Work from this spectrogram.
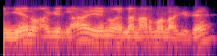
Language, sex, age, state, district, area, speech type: Kannada, male, 18-30, Karnataka, Tumkur, rural, conversation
